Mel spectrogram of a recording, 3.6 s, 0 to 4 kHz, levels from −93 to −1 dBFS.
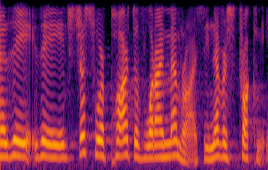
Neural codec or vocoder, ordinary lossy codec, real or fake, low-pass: none; Opus, 64 kbps; real; 3.6 kHz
